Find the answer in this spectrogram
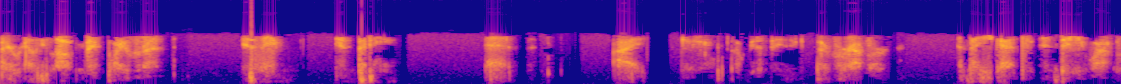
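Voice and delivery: whispering. Telling how much she loves her boyfriend while he plays nearby: whispering. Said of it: "I'm whispering because he's playing".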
